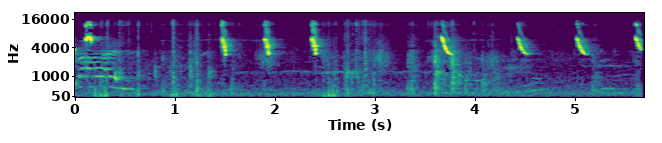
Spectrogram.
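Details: A young long-tailed shrike gives a few rough notes at the start, then spaced, sharp, downward-slurred high chips, roughly every half second to second, over a faint background hiss.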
